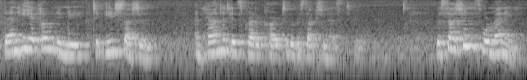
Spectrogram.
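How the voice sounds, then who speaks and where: A middle-aged woman reads a literary personal essay in a soft-edged, mellow voice that sits a little high. Her delivery is expressive and deliberate, with dramatic pauses. The sound is clearly roomy, picked up from some distance. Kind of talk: literary reading of a personal essay to a live audience. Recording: roomy, distant mic with faint noise.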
